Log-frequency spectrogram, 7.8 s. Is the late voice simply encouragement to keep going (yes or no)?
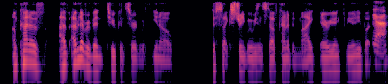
yes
